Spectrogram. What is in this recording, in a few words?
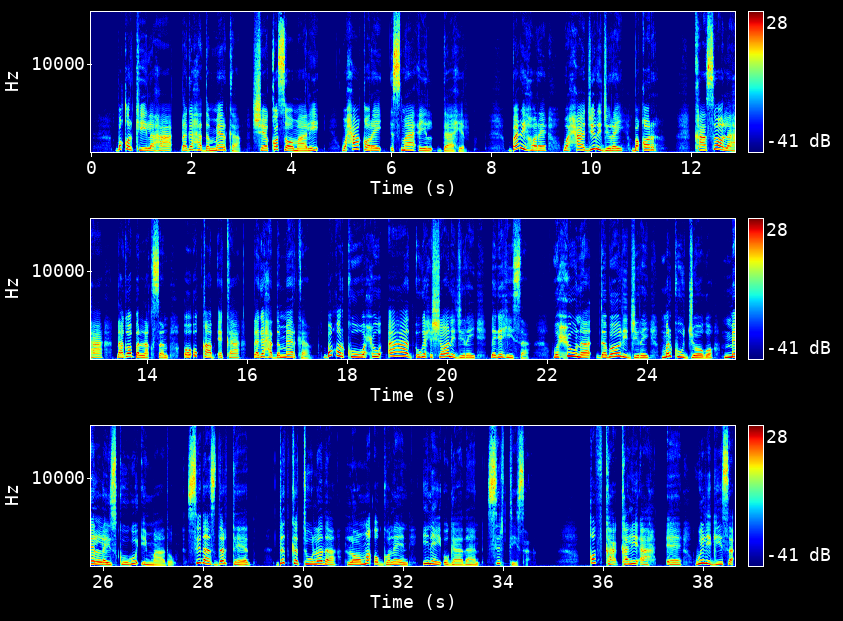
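Somali general; GoLocalise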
